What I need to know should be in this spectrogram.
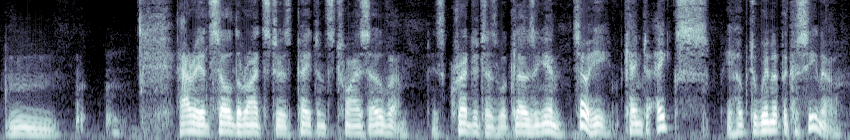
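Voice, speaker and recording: A shrewd police detective, explaining the case step by step. His voice sits fairly low and sounds husky, in the manner of a radio drama. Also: expressive, moderate pace, a little mellow. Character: shrewd middle-aged male French police detective.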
